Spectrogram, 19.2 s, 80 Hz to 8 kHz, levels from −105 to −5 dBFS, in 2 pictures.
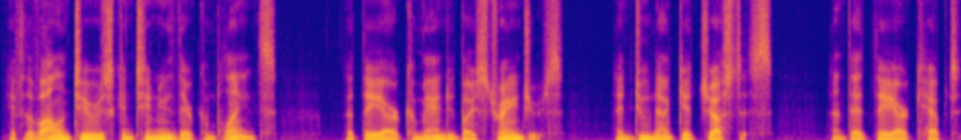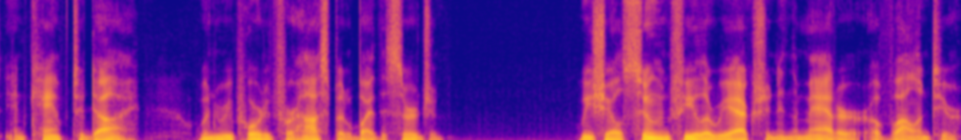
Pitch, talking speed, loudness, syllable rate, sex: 95 Hz, 135 wpm, -20 LUFS, 4.3 syllables/s, male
